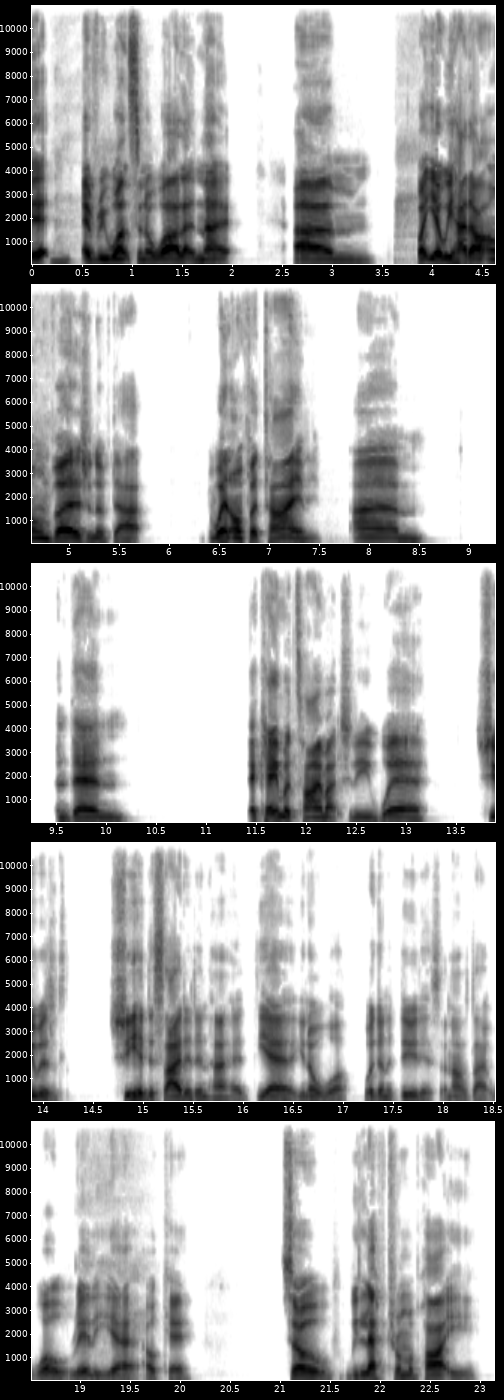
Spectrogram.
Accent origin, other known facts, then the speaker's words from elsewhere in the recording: London, United Kingdom; I'm from London.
